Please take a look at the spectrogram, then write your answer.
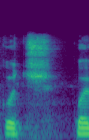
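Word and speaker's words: χ: को रिप्रेजेंट करते हैं काई से। ये काई होता है, इसको जनरली टीचर्स एक्स बोलते हैं नॉर्मल, बट इसको सही प्रोनाउंसिएशन जो है वो काई होता है, ये काई होता है।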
